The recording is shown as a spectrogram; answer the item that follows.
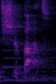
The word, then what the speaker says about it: Shabbat: in shabbos whereas asvari would pronounce it with the t as in shabbat many jews today pronounce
